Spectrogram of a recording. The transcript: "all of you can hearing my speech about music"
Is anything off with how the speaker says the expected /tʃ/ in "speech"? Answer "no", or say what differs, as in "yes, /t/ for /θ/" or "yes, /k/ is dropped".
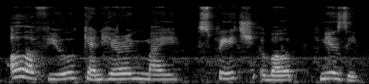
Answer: no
